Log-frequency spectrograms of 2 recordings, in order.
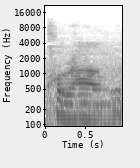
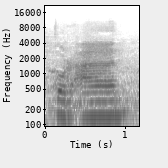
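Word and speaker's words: قرآن: 영어에서 이제 뭐 코란, 쿠란 이렇게 하는데요. 사실 아랍어로는 꼬르안이에요. 꼬르안.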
